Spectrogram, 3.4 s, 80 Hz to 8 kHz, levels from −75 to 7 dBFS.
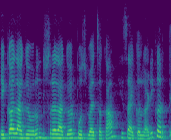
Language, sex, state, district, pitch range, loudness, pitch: Marathi, female, Maharashtra, Aurangabad, 195-240 Hz, -16 LUFS, 215 Hz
